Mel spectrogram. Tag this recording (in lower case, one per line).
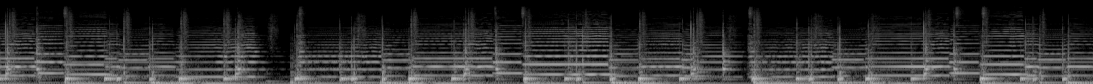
traditional music
music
